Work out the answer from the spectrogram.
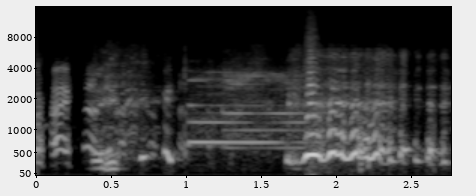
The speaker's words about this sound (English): So I don't know if you heard that doorbell. What was that? Right. That was a doorbell.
